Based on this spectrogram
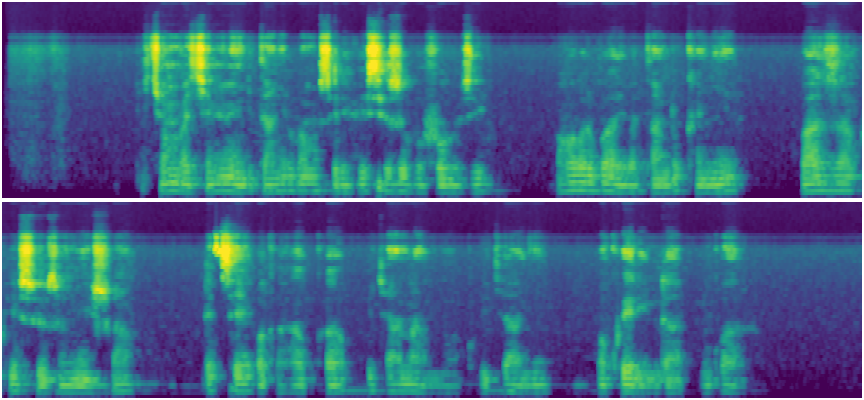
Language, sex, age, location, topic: Kinyarwanda, male, 25-35, Huye, health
